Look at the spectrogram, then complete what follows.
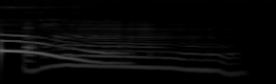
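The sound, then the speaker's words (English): A baby boy yells from the other side of the house in one long, drawn-out wail that starts high and slides downward in pitch, fading out after about a second and a half, with no talking over it. “You can probably hear him still yelling on the other side of the house”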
